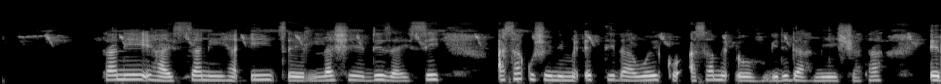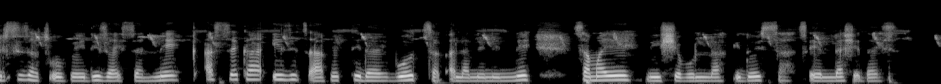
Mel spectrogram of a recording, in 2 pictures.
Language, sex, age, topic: Gamo, female, 25-35, government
